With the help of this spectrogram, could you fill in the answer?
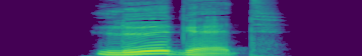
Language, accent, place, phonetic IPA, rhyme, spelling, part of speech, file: German, Germany, Berlin, [ˈløːɡət], -øːɡət, löget, verb, De-löget.ogg
- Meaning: second-person plural subjunctive II of lügen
